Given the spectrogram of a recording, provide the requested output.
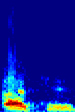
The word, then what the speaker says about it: Acre: It's a place called Acre.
